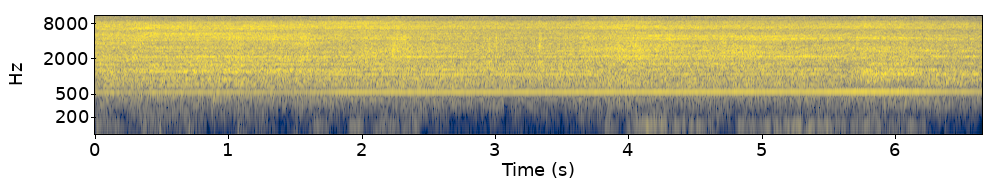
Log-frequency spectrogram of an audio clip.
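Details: 801 angle grinder after a bearing change: steady high-pitched whir at constant speed with an even, sharp tone; it spins smoothly with no rattle or grinding, normal running.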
